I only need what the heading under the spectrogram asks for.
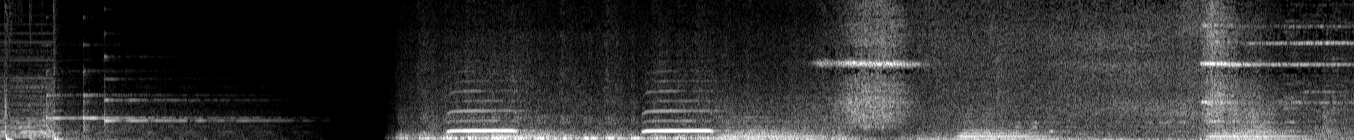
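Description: After a brief silence, a train rumbles loudly while its wheels and brakes give off repeated high-pitched metallic squeals, the heavy clatter continuing as it slows to a stop.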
